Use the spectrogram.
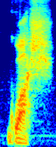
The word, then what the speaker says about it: gouache: ink, marker, acrylic, and you say, is that gaus? Is that how you pronounce that? Gouache.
